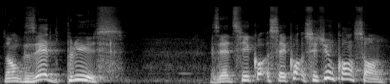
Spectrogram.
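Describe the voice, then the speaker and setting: A man's voice: sits high, sing-song, takes it slowly, a little mellow. An older man teaching a French pronunciation lesson, patiently repeating himself, checking that everyone follows and quizzing a young pupil. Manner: questions and praises a child pupil.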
